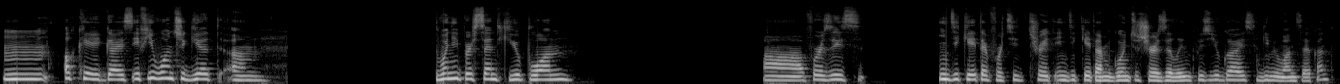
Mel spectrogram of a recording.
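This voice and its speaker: A woman's voice: medium pitch, steady tone, a little slow, long pauses, mellow, clean tone. A woman from Belarus with a Russian accent, casually commenting on a live trading stream, thinking aloud and answering chat. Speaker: day-trading livestream host.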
